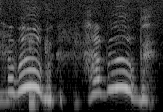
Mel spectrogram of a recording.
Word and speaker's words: haboob: regularly in dry land are you sure you're pronouncing it right it's haboob h-a-b-o-b just i thought i was gonna be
